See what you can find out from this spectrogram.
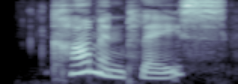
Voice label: "commonplace", voice

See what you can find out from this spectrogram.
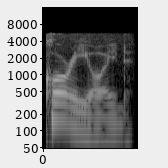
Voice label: "chorioid", English

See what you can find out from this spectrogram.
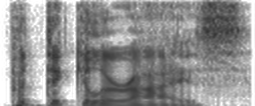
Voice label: "particularize", English, voice

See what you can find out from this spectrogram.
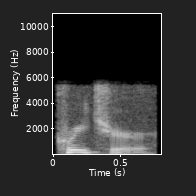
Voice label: "creature", English

